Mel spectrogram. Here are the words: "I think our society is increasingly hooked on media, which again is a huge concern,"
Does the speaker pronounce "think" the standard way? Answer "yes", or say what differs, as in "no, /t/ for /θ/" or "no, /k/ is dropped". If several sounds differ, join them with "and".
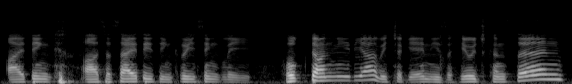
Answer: no, /t/ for /θ/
